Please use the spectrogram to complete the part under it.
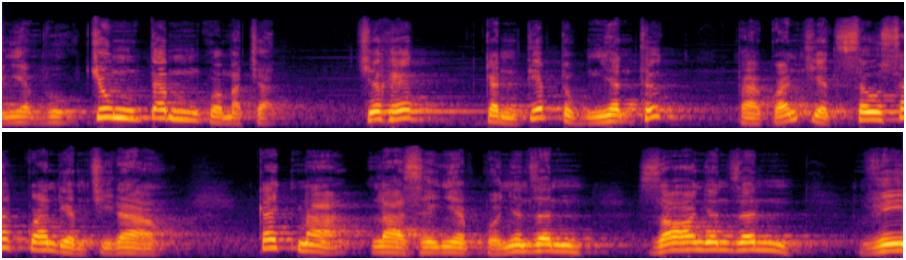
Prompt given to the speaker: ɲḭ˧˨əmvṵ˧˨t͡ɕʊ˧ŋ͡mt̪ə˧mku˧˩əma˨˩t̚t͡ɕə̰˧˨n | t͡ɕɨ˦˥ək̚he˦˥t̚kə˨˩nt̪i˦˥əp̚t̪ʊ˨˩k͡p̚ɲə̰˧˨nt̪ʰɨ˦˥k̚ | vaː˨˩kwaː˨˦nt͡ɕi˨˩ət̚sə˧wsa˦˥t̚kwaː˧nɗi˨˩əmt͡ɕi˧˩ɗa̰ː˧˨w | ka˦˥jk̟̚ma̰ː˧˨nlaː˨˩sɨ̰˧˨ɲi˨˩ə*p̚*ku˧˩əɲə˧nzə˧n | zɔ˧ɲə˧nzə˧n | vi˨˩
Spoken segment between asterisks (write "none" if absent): p̚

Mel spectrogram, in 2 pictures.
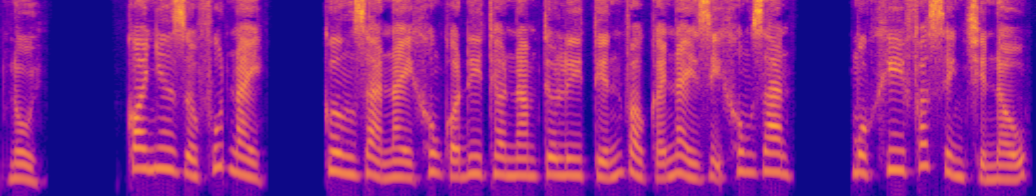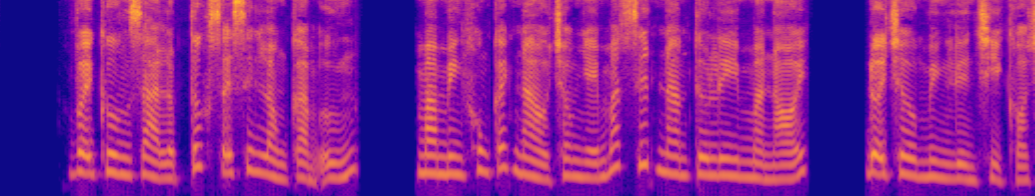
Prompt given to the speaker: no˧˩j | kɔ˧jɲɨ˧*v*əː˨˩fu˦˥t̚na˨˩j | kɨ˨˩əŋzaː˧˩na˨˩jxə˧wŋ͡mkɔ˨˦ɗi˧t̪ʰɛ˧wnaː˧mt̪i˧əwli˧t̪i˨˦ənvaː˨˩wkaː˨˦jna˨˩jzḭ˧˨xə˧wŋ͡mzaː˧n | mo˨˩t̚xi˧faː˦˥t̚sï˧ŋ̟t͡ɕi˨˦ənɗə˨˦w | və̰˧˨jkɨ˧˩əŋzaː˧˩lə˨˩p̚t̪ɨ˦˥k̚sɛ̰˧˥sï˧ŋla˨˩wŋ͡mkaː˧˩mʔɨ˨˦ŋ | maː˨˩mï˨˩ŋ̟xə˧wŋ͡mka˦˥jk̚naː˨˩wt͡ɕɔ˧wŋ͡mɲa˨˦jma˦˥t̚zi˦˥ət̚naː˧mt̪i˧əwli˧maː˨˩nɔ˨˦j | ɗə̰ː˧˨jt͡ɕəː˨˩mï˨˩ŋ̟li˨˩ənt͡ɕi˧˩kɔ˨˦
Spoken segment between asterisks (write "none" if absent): z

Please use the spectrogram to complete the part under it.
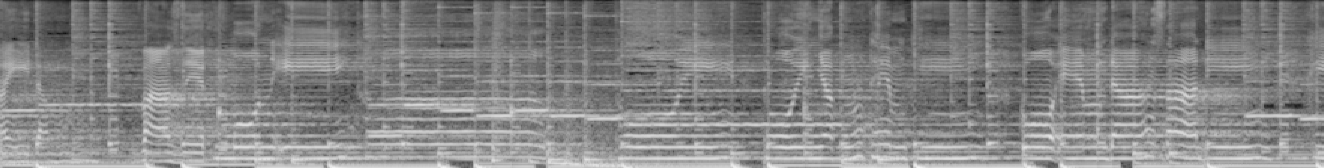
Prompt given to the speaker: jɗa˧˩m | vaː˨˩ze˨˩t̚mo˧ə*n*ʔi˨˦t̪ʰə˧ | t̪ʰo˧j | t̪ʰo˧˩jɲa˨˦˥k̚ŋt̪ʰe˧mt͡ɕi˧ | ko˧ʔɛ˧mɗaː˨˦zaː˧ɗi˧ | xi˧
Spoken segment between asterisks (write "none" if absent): n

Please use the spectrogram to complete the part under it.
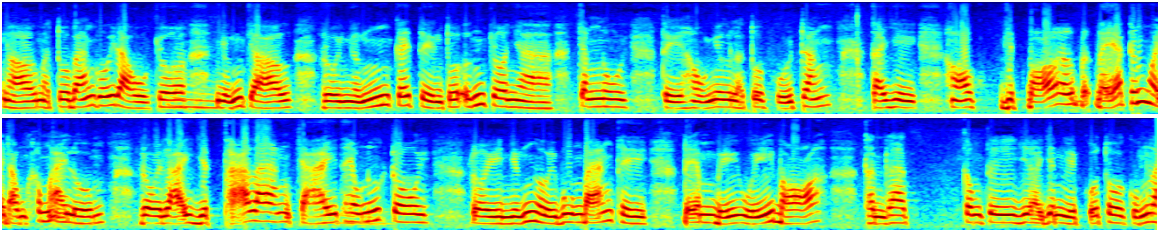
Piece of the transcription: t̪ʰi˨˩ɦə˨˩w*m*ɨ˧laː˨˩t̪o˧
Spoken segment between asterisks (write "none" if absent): ɲ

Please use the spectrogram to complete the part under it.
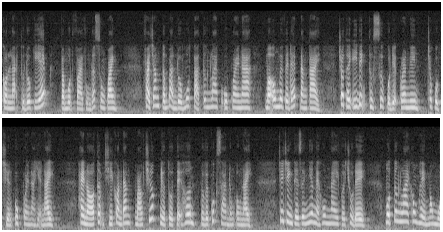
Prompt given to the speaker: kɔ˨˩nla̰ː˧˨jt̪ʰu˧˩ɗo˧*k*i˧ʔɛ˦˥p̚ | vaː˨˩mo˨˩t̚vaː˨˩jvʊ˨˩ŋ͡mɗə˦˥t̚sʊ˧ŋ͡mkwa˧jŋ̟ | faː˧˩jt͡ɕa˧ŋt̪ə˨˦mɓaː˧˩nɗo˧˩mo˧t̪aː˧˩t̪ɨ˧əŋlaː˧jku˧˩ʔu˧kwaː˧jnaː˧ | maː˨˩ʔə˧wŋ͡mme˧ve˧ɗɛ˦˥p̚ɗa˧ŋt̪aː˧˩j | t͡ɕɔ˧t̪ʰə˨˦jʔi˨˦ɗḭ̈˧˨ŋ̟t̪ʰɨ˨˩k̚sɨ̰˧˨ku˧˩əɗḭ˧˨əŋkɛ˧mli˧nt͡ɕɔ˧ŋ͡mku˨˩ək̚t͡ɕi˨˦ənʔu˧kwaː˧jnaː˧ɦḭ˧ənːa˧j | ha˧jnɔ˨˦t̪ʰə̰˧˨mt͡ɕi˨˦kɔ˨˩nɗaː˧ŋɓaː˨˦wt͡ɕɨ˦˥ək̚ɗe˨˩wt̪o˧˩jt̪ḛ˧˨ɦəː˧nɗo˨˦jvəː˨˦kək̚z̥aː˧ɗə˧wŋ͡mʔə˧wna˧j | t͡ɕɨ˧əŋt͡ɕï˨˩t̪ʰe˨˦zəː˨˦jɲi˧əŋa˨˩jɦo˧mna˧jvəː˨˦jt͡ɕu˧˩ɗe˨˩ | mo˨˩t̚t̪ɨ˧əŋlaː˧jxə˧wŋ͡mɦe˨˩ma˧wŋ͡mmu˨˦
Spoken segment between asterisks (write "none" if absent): k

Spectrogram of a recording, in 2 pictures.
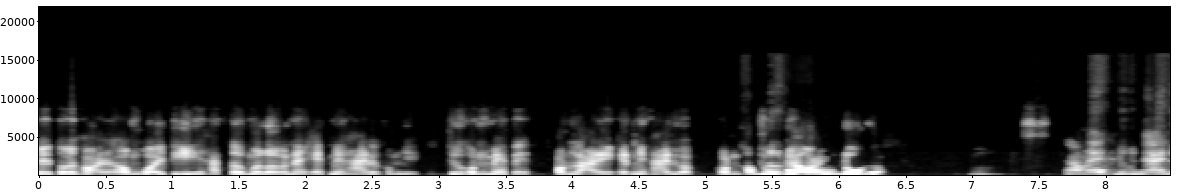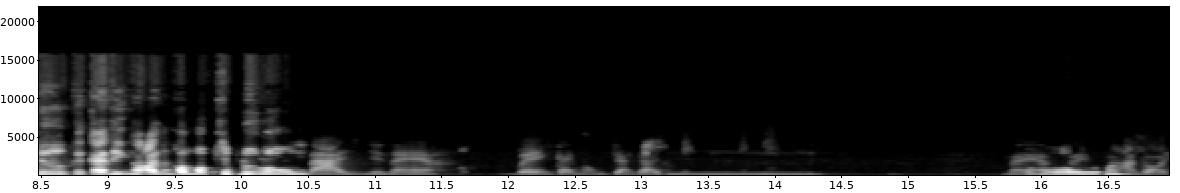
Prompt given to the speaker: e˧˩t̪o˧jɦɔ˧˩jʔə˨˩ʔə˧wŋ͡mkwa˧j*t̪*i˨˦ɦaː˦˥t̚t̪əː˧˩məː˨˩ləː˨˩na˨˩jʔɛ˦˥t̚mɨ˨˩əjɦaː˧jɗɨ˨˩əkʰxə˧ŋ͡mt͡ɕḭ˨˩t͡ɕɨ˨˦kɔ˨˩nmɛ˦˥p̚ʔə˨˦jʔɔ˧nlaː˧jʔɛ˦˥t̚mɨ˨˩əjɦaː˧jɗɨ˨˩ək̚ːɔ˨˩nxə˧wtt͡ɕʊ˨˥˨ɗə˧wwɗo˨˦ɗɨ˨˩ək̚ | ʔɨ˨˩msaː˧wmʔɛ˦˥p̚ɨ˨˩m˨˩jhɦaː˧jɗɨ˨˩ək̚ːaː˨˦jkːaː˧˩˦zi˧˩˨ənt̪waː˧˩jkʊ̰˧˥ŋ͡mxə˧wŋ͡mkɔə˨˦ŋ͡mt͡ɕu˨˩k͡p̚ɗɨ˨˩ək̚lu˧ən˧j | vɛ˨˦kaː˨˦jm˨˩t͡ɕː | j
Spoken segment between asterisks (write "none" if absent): t̪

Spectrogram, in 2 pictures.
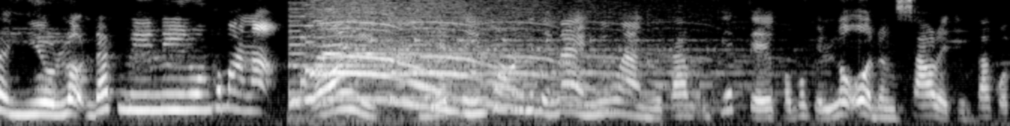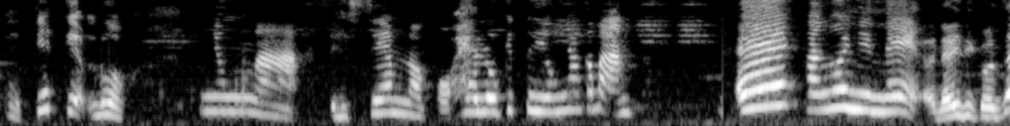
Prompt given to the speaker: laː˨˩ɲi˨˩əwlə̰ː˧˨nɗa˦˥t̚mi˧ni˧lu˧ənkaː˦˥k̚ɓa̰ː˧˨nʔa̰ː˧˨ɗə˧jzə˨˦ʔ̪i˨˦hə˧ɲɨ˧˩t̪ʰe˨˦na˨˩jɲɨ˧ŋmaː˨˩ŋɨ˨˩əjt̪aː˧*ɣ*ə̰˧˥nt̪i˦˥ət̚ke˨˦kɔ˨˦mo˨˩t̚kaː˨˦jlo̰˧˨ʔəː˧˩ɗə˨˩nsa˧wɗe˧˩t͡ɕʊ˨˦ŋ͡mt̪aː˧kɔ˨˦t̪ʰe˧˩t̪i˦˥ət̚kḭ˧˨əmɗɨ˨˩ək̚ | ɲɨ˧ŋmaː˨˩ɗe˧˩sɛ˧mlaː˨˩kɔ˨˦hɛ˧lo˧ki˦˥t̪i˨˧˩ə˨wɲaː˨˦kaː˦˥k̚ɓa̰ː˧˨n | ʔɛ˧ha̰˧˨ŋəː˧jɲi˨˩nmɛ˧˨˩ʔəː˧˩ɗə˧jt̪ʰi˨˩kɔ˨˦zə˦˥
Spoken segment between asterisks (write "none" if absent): v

